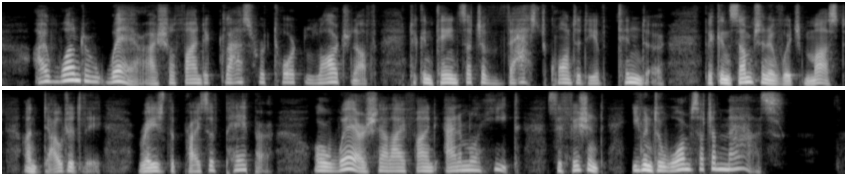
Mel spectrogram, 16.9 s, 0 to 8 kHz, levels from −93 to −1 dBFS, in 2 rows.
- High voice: No, medium, 140 Hz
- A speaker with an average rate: Yes, average, 155 wpm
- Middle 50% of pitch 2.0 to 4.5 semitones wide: Yes, average, 3.9 semitones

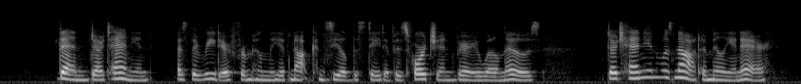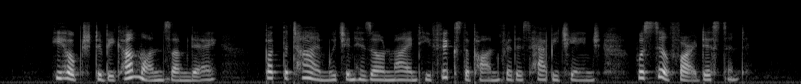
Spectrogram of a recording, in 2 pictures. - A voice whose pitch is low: No, high, 215 Hz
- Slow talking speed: No, average, 180 wpm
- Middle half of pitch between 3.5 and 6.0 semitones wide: Yes, average, 3.9 semitones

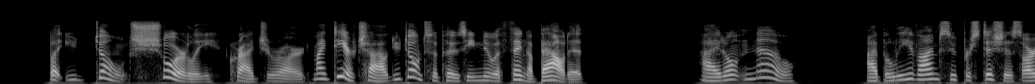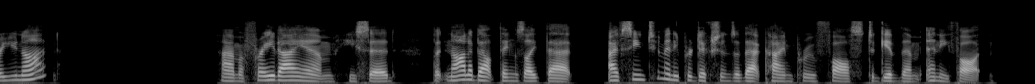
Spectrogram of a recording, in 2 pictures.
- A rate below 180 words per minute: Yes, average, 160 wpm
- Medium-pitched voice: Yes, medium, 175 Hz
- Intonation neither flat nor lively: No, wide, 6.6 semitones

